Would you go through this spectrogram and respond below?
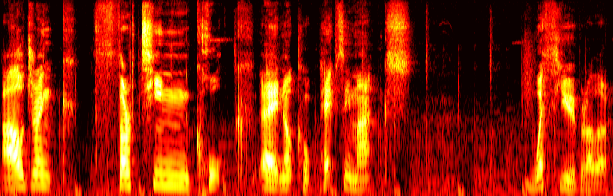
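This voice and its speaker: Slow-talking giggly hobby streamer. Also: medium pitch, a bit bright, soft background music. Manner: chatty, giggly, rambling, addresses chat. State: slightly hoarse from laughing. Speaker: live-streaming miniature painter. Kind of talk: casual livestream chat while painting.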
